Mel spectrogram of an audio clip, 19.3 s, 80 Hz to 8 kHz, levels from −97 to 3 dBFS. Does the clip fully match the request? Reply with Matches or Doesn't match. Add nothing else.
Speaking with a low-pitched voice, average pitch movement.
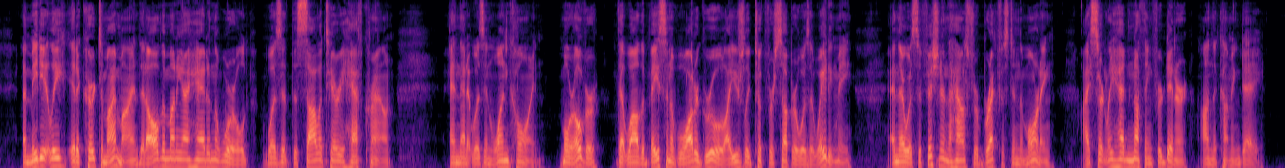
Matches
